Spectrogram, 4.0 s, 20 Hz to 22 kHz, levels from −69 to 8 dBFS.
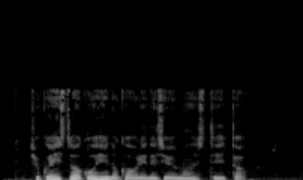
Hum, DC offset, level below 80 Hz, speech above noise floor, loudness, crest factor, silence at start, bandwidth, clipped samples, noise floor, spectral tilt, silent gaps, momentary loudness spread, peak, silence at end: none; under 0.1%; -54 dBFS; 34 dB; -23 LUFS; 14 dB; 0.4 s; 11.5 kHz; under 0.1%; -56 dBFS; -6.5 dB/octave; none; 14 LU; -8 dBFS; 0.7 s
